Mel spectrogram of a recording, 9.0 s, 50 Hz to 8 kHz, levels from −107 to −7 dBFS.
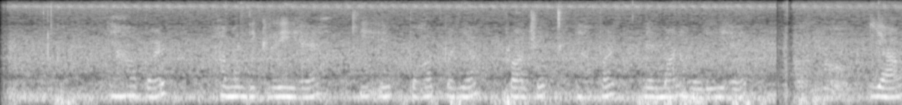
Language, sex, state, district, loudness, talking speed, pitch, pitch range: Hindi, female, Uttar Pradesh, Varanasi, -16 LUFS, 125 wpm, 220 Hz, 210-225 Hz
